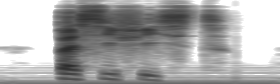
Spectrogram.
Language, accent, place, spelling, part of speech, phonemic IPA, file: French, France, Lyon, pacifiste, noun, /pa.si.fist/, LL-Q150 (fra)-pacifiste.wav
- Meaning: pacifist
